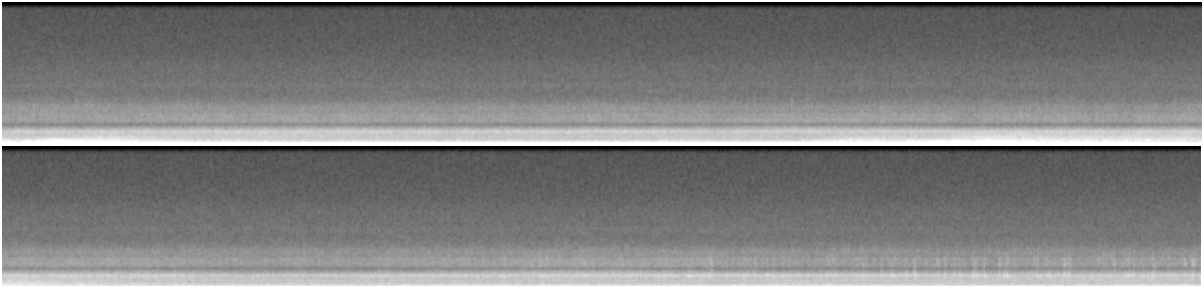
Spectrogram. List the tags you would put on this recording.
Soundscapes > Nature
soundscape
modified-soundscape
natural-soundscape
alice-holt-forest
sound-installation
raspberry-pi
Dendrophone
nature
data-to-sound
weather-data
field-recording
artistic-intervention
phenological-recording

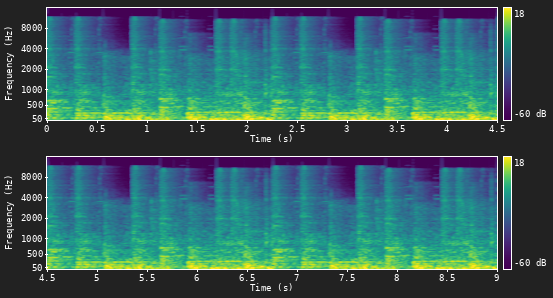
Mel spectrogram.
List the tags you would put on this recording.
Instrument samples > Percussion
Ambient
Underground
Weird
Drum
Samples
Loop
Packs
Alien
Industrial
Loopable
Dark
Soundtrack

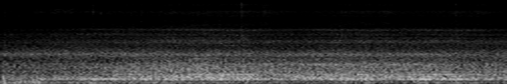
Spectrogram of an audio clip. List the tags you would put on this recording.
Sound effects > Vehicles
embedded-track
moderate-speed
passing-by
Tampere
tram

